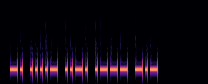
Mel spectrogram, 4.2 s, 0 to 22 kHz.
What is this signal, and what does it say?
Morse code, heard as a keyed tone, about 24 wpm, 700 Hz. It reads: N4FJK
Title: Speed Racing - USA 1x3 Call Signs 20wpm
